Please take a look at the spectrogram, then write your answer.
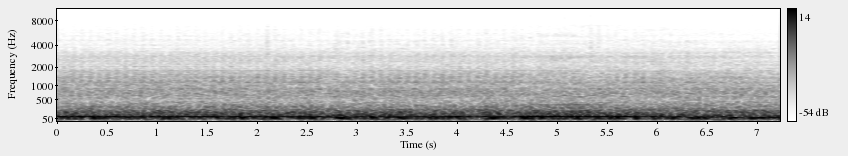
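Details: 2005 Chevy Silverado 2500 6.6 Duramax diesel at idle: deep, rough rumble with an intermittent uneven knock; a shop suggested Sea Foam, and after a few cans the noise went away.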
